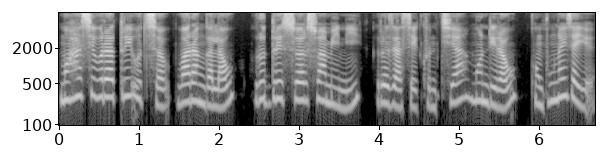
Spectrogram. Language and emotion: Bodo, neutral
